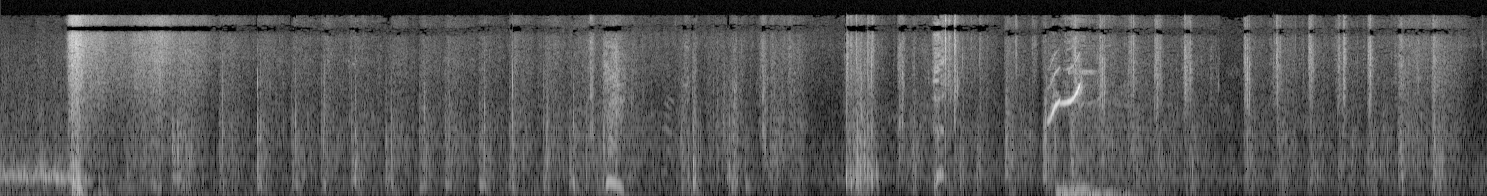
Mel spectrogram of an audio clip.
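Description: Footsteps thud on wooden planks and then on dirt.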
